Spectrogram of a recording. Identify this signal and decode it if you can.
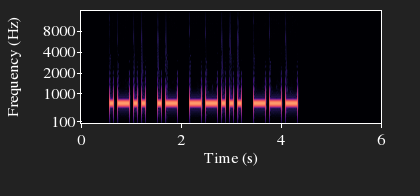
Morse code, heard as a keyed tone, about 16 wpm, 700 Hz. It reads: LA7O
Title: DXCC-100 Call Signs - 4 Characters - Repeated 3x - 15wpm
